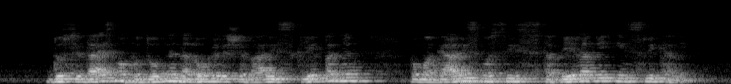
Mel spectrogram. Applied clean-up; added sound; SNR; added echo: none; Piano; 18 dB; reverberation time 0.9 s.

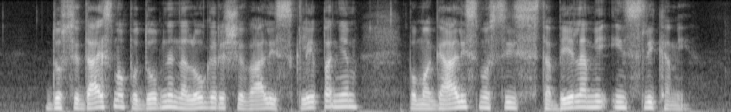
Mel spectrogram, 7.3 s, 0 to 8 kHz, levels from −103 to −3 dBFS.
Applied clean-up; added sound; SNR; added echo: none; none; none; none.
